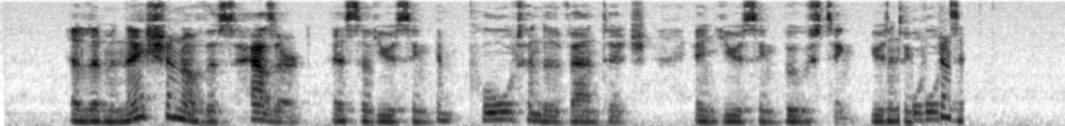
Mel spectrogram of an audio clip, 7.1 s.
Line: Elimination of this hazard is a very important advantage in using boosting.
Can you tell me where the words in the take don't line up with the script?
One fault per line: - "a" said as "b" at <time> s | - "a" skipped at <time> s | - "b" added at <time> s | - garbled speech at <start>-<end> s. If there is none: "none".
- "very" said as "using" at 2.5 s
- garbled speech at 5.8-6.4 s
